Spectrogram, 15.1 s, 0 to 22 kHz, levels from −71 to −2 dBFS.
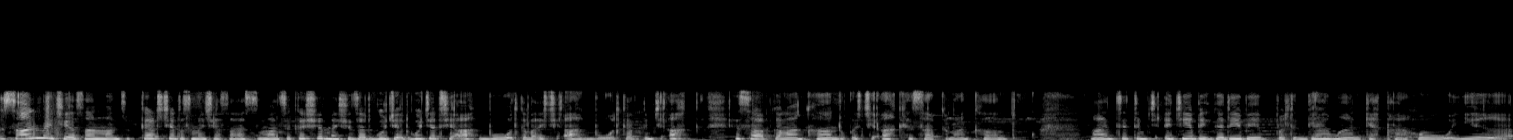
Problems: background sounds at intervals, background conversations at intervals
